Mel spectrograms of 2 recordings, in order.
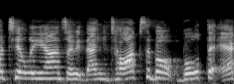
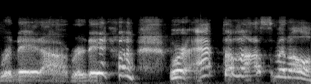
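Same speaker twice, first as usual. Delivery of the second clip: mock high, slow, frantic bawling and sobbing; 6 semitones higher than usual. Retelling a caller's voicemail, imitating someone sobbing frantically. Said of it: "screaming on my voicemail, crying".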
